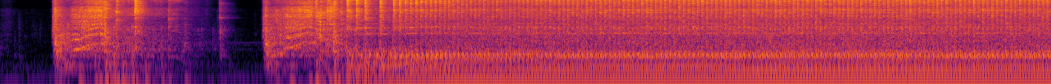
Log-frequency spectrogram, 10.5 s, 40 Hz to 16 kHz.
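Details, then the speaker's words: John Deere LT150 after engine removal and governor replacement, test run before warm-up: cranks, catches and idles with a sharp puffing tick in time with firing from a leaking exhaust gasket; struggles to stay running, owner suspects fuel pump. "wonder if it's that fuel pump you can hear my exhaust gasket too leaking"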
